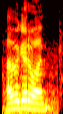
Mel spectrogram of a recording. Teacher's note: The D in good is unreleased, meaning that the tongue tip doesn't actually release from the alveolar ridge until the W oo, is already pronounced. The D links to the W word in one to sound more like dwan.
